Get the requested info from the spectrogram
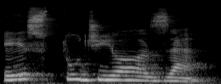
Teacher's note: Estudiosa, sílaba tônica, o, paroxítona.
